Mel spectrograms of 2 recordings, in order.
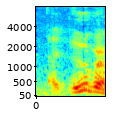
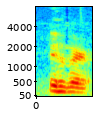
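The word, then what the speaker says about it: Über: Uber or Uber, as you pronounce it in the original German.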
